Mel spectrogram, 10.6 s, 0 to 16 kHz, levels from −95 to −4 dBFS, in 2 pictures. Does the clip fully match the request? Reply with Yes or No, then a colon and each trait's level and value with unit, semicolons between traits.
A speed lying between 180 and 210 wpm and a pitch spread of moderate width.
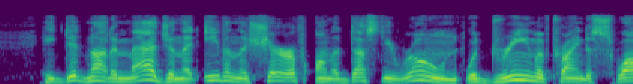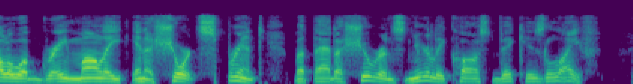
Yes: average, 190 wpm; average, 3.4 semitones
